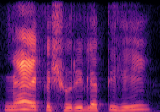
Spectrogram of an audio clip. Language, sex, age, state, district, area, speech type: Dogri, female, 60+, Jammu and Kashmir, Udhampur, rural, spontaneous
